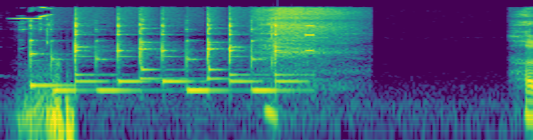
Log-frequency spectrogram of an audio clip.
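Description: Mobile phone ringtone playing a melody of short stepped notes, with a low thud as it begins. It cuts off about two and a half seconds in.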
